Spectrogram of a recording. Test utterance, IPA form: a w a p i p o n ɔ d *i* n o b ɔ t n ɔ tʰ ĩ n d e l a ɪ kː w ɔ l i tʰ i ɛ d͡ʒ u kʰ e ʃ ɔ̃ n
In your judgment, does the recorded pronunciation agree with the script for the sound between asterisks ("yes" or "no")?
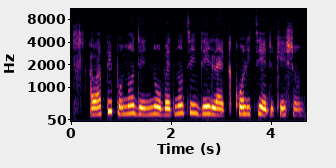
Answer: no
